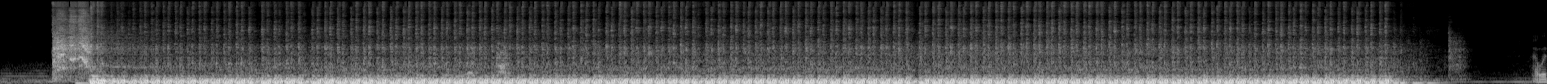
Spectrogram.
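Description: A 2007 Yamaha V-Star 1300 motorcycle cranks over, fires and settles into a loud, steady, close idle that runs evenly for about thirteen seconds before shutting off.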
